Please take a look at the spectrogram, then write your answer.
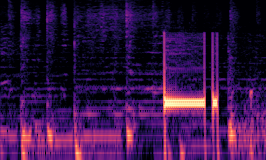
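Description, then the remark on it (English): A quick run of telephone keypad tones, followed by a loud ringing-out tone: one long burst, then a short double pulse, with no voices. “There's a very particular way you must answer the phone, so let's hope for the best and get ringing, okay?”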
